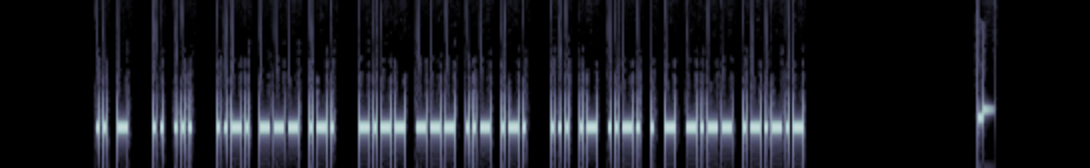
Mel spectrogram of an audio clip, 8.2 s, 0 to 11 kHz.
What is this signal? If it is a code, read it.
Morse code, heard as a keyed tone, about 44 wpm, 700 Hz. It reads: IT IS FOR YOUR SAFETY.
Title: Sentences from Top 700 Words 45wpm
